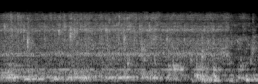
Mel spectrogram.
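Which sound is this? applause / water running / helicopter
water running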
